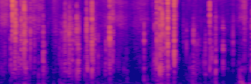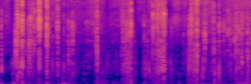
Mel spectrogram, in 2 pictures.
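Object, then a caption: Plastic film wet wipes pack. A soft, full pack of wet wipes in green plastic film is held in the hands, folded, squeezed and crinkled with the fingers. Dense, bright crinkling and crackling bursts come in rapid, irregular waves. The sound is quiet, close and dry, with almost no low end.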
